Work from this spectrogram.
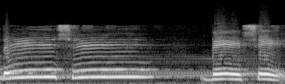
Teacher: ದೇಶೇ ಎರಡು ದೀರ್ಘ, ಶೇ ದೀರ್ಘ ಬಂದು ಅದ್ರ ಮೇಲೆ ಆಘಾತ ಬರಬೇಕು.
